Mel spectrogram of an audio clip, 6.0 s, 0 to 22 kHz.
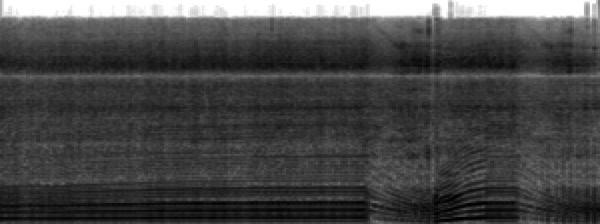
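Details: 2002 Echo SRM 2400SB slip-boom trimmer, 13 years old, started on choke after priming; a little smoky from a fogged cylinder, muffler clean; even buzz that drops and picks back up cleanly with no misfire. Normal running.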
